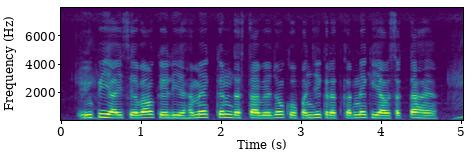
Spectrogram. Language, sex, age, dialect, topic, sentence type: Hindi, male, 18-24, Marwari Dhudhari, banking, question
